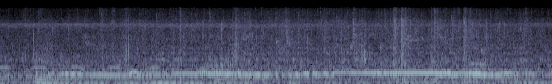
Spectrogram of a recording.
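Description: Zebra doves (perkutut) cooing from the surrounding cages, heard as a low, drawn-out, wavering tone that shifts slightly in pitch, with a few faint clicks.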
